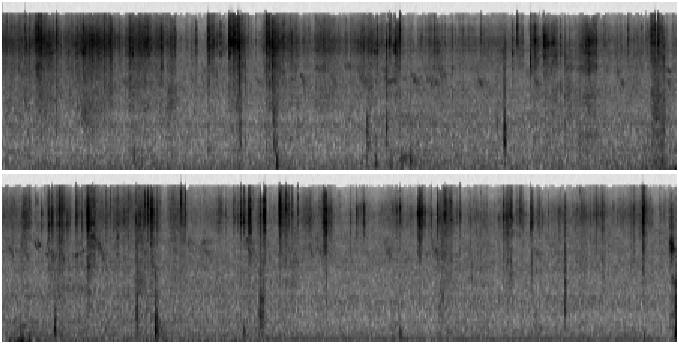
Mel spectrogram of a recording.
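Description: Dry leaf litter rustling and crackling in scattered small clicks as a turtle crawls through it. A faint low hum comes in about two-thirds of the way through.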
